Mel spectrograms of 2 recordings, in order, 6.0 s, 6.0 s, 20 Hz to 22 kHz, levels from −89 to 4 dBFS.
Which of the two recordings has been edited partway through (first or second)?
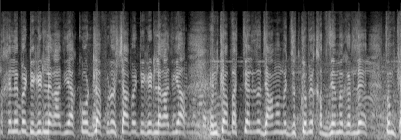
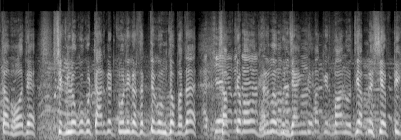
second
